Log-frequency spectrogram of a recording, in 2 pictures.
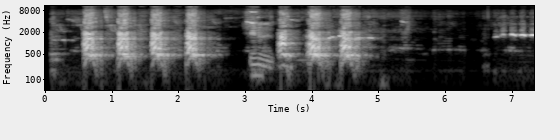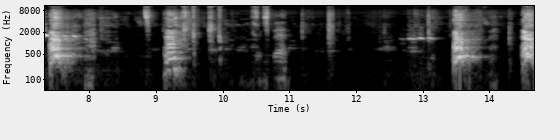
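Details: Bully dogs barking: loud, short, harmonic barks in uneven bursts, several in quick runs of three or four, separated by quiet gaps, with a few higher squeaky notes between.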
